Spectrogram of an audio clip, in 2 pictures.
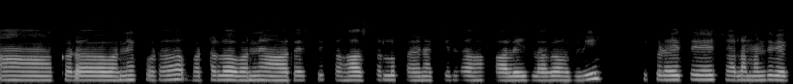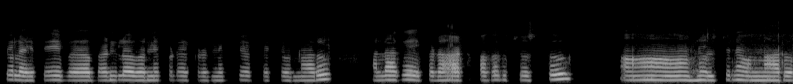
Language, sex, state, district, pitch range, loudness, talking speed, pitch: Telugu, female, Andhra Pradesh, Chittoor, 195-205 Hz, -28 LUFS, 105 wpm, 200 Hz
